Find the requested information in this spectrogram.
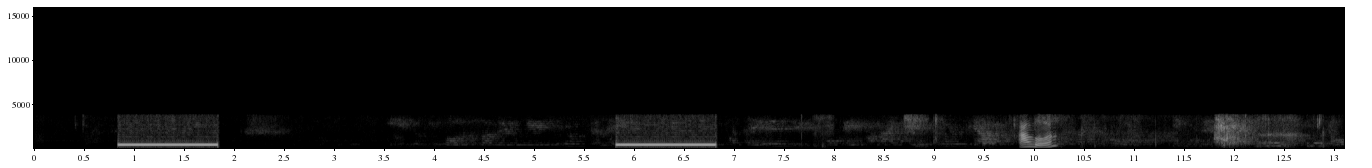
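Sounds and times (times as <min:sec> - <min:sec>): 
ringback tone of an outgoing telephone call: 0:00.8 - 0:01.9, 0:05.8 - 0:06.8
speech: 0:09.8 - 0:10.3.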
